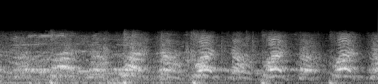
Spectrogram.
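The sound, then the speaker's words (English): A loud crowd of Wolves football fans roars and shouts in angry, chant-like surges that rise and fall roughly every second, a dense wall of voices demanding a red card after a player is tripped and the referee reaches for a card. “Well, you can hear what the Wolves fans think. They want red.”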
